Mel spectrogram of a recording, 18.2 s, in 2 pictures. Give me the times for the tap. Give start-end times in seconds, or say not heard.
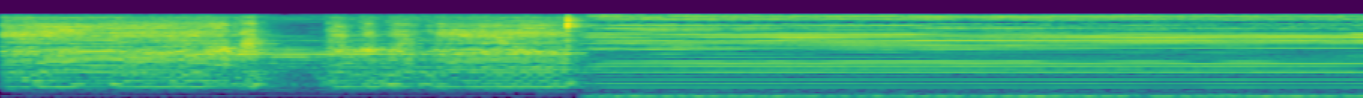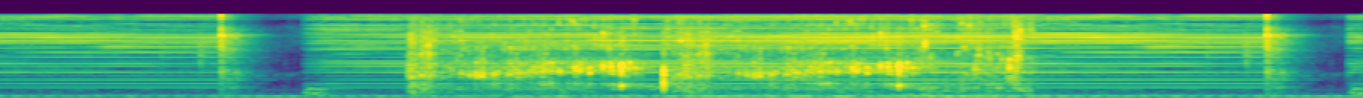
11.8-16.0.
